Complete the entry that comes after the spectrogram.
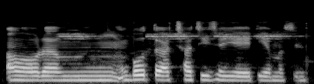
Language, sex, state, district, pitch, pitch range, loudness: Hindi, female, Bihar, Kishanganj, 195 Hz, 190-205 Hz, -15 LUFS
